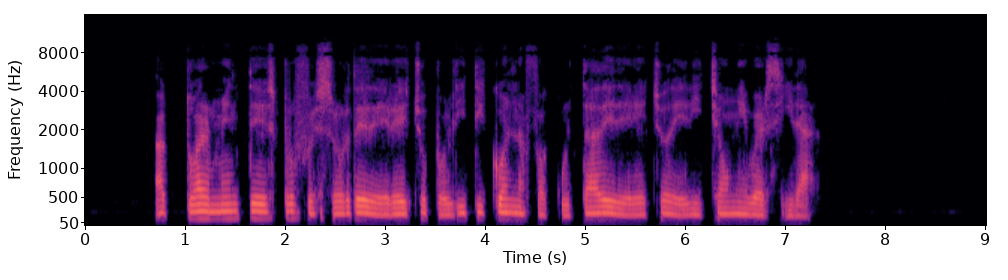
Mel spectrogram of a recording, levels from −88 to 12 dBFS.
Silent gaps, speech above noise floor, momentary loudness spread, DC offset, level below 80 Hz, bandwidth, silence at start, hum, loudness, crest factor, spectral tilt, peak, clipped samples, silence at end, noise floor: none; 63 dB; 8 LU; under 0.1%; -74 dBFS; 9.6 kHz; 0.7 s; none; -25 LUFS; 20 dB; -5.5 dB/octave; -6 dBFS; under 0.1%; 1.75 s; -87 dBFS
